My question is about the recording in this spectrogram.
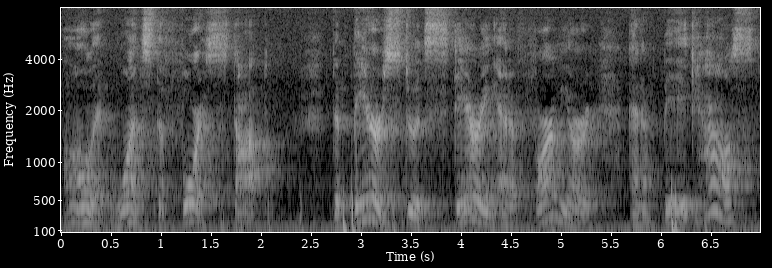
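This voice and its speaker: With a slow, sing-song delivery at medium pitch, a woman reads a picture book to her preschool class and remarks simply on the pictures. The recording is roomy and noisy, taken from a distant mic.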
